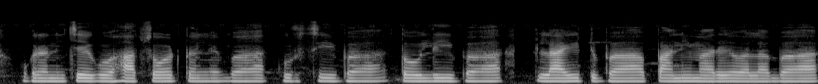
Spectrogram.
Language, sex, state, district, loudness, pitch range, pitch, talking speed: Bhojpuri, male, Bihar, East Champaran, -22 LUFS, 145-150 Hz, 145 Hz, 125 wpm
